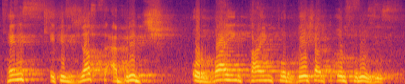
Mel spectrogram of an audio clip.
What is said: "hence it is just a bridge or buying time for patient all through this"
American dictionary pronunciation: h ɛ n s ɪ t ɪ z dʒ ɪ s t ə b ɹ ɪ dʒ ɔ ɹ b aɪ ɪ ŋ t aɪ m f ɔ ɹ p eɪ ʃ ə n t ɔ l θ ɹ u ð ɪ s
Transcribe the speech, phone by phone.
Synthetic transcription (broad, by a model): h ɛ n s ɪ t ɪ z dʒ ɪ s t ə b ɹ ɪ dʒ ɔ ɹ b aɪ ɪ ŋ t aɪ m f ɔ ɹ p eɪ ʃ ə n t ɔ l s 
